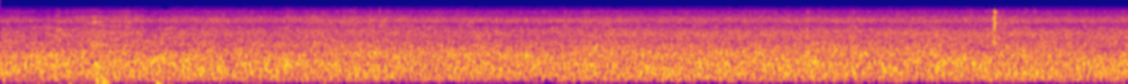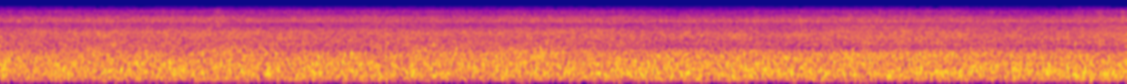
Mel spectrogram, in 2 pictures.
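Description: Steady rush of a shallow river running over rocks and a riffle.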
